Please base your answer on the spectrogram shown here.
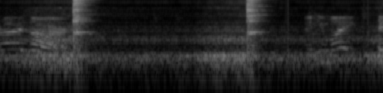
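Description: A hammer strikes iron at a craft forge, two sharp metallic clangs spaced a couple of seconds apart over a steady low rumble of background noise.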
